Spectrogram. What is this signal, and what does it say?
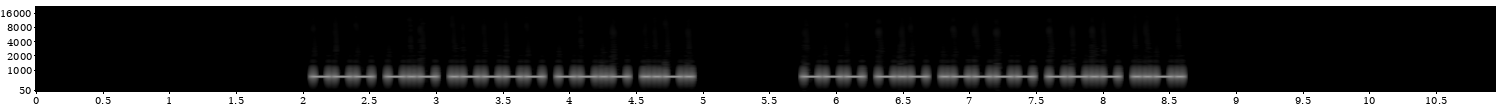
Morse code, heard as a keyed tone, about 32 wpm, 700 Hz. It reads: OK1QF OK1QF
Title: DXCC-100 Call Signs - 5 Characters - Repeated 2x - 30wpm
